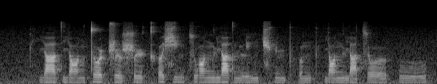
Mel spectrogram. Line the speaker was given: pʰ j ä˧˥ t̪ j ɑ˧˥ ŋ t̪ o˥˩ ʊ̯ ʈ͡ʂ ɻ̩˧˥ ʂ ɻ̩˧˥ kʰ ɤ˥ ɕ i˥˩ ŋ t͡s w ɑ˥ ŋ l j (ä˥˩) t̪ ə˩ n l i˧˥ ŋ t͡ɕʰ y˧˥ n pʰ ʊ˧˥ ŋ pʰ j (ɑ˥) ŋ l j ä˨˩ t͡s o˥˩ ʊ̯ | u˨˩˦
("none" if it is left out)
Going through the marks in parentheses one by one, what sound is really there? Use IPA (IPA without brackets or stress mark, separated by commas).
ä˥˩, ɑ˥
